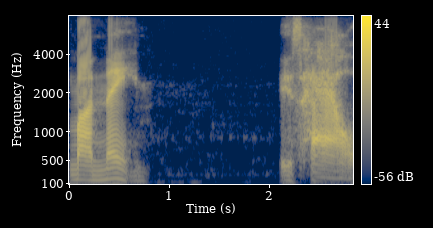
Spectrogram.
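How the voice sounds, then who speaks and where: A man puts on a character voice. It is growling and very deep, low in pitch. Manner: growling, with each word clipped.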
